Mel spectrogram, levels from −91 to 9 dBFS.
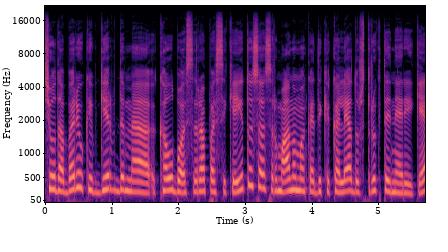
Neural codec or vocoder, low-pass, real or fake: none; 19.8 kHz; real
